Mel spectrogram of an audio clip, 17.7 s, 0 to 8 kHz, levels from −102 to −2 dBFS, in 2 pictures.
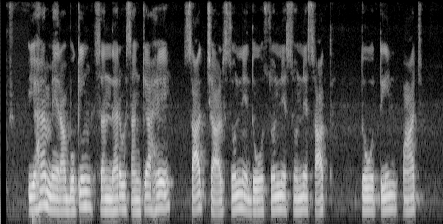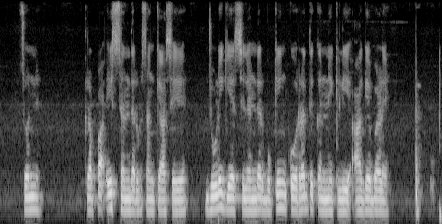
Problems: constant background noise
